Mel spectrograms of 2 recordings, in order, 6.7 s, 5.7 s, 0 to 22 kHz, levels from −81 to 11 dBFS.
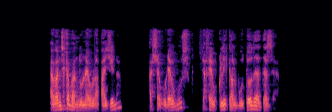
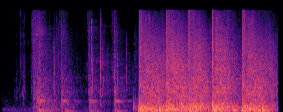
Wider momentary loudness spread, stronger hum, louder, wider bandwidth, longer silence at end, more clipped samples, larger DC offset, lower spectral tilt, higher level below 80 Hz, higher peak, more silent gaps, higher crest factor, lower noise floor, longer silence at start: second, 11 LU vs 20 LU; neither; second, -19 LUFS vs -16 LUFS; second, 8 kHz vs 15.5 kHz; first, 1.1 s vs 0.1 s; neither; neither; about the same, -4.5 dB/octave vs -5 dB/octave; second, -56 dBFS vs -26 dBFS; about the same, -2 dBFS vs -2 dBFS; first, 2.46-2.97 s, 3.89-3.98 s vs none; about the same, 20 dB vs 16 dB; first, under -90 dBFS vs -50 dBFS; first, 1 s vs 0.65 s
